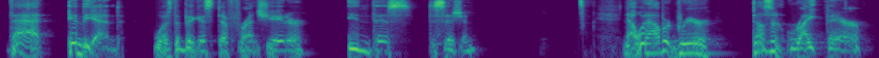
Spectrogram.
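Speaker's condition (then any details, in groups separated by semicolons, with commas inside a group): Vocal cord surgery recovery; best in two weeks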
